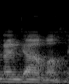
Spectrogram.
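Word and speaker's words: Naiqama: held up uh yeah because Q in Fijian is like an NG right so it's like Nina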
